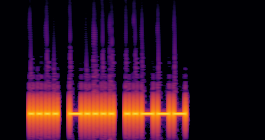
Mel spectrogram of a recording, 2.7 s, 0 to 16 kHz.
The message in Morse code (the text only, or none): H62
